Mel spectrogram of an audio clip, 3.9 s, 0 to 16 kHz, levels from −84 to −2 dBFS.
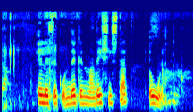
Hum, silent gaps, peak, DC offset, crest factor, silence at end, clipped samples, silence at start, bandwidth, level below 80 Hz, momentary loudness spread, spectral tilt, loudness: none; none; -2 dBFS; under 0.1%; 16 dB; 0.2 s; under 0.1%; 0.05 s; 11.5 kHz; -60 dBFS; 14 LU; -4.5 dB/octave; -18 LUFS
